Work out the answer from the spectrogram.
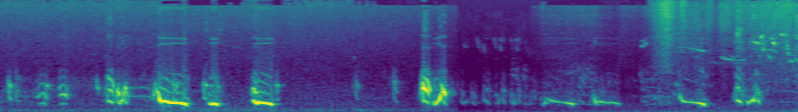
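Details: Black grouse giving a soft, low bubbling song: rounded cooing notes in short runs, loudest in a cluster of three near the start, then fainter gurgling phrases after a short pause.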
